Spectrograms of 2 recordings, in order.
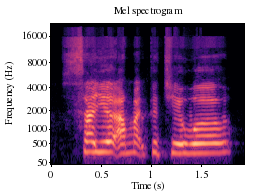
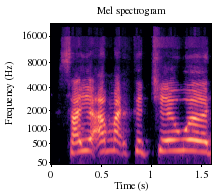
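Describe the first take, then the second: First: It is said in a neutral, reporting tone. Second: It is said in an angry, displeased tone. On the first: Someone is only passing on another person's words. "Kita akan baca dengan nada menyampaikan saja" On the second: The speaker himself is expressing his own anger. "kalau dia baca sendiri, dia akan cakap macam ni"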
